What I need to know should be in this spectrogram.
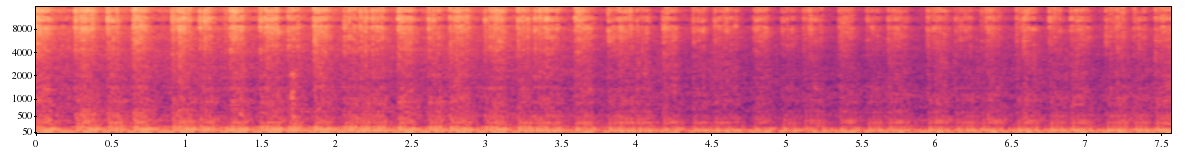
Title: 12a Bridgeport misfiring, electrical issue or something else?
